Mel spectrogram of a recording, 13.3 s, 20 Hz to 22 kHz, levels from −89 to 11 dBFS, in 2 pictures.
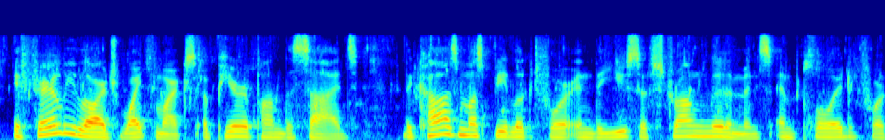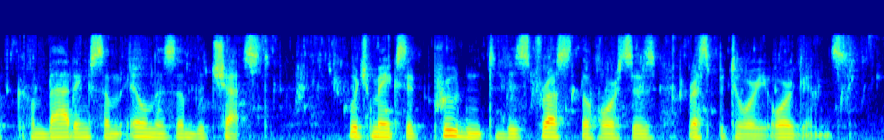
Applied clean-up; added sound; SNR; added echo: neural separator model SepFormer DNS4.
